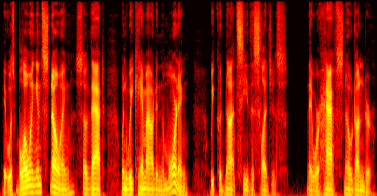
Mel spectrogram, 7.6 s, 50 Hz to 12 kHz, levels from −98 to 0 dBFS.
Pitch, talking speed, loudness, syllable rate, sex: 85 Hz, 200 wpm, -26 LUFS, 5.0 syllables/s, male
